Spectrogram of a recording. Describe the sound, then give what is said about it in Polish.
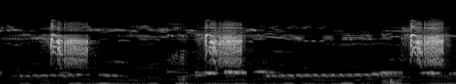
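Three harsh, grating croaks from a grey partridge, evenly spaced about every two seconds, loud, with faint twittering of other birds in the background. “Jej głos, wydawany przez osobniki obu płci, jest chrapliwy i lekko skrzeczący.”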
